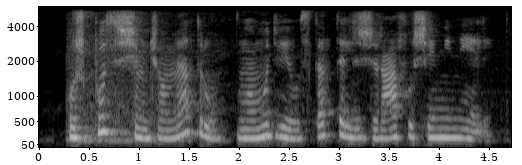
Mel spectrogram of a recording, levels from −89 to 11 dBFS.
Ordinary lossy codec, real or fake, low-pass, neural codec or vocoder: AAC, 32 kbps; real; 5.4 kHz; none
